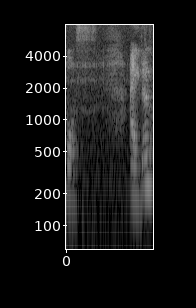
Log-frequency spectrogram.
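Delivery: normal talking voice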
